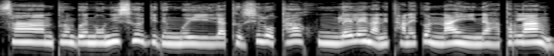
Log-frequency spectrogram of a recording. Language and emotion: Bodo, disgusted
